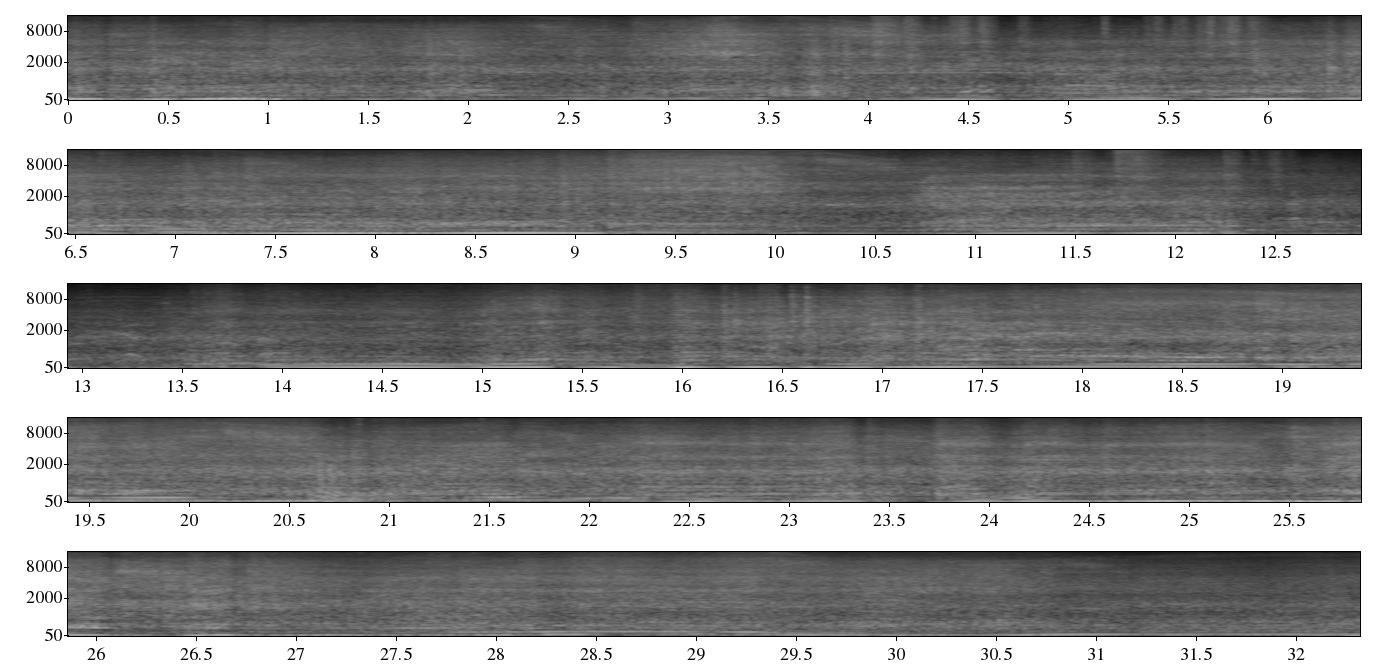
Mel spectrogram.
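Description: Large school-bus engines running and revving in uneven surges as the derby buses manoeuvre. A background of voices runs under the engines.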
